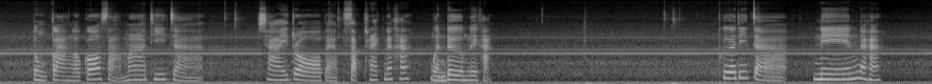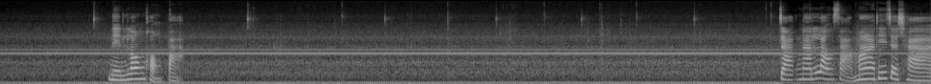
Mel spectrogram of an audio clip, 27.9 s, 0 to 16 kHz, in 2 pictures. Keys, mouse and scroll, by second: 0.0-0.5 scroll up 1, 1.1-1.6 scroll up 1, 1.6 middle click, 3.5 click, 5.1 click, 8.9 f, 10.1 f, 11.5-15.7 drag, 16.7-18.0 drag, 18.3-19.3 scroll down 4, 19.3 middle click, 20.4 scroll down 3, 21.0 middle click, 21.8-22.4 scroll up 2, 22.4 middle click, 23.0-23.7 scroll up 2, 23.7 middle click, 25.0-25.8 scroll down 3, 25.8 middle click, 26.9-27.6 scroll up 2, 27.6-27.9 scroll down 2.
